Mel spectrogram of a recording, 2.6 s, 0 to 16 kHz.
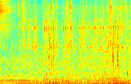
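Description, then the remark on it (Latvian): Steady mechanical rumble and whirring inside a moving city trolleybus in Riga, Latvia, around 6 in the evening, with low drone and clattering, ratchety noises throughout, fairly loud and continuous, no voices. “Iekāpjot salonā, ielas troksni nomaina tehnikas skaņas, kas par automātisko nākamās pieturas nosaukšanu ļauj tikai nojaust.”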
